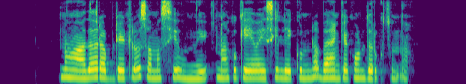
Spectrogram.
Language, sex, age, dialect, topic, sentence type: Telugu, female, 18-24, Utterandhra, banking, question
